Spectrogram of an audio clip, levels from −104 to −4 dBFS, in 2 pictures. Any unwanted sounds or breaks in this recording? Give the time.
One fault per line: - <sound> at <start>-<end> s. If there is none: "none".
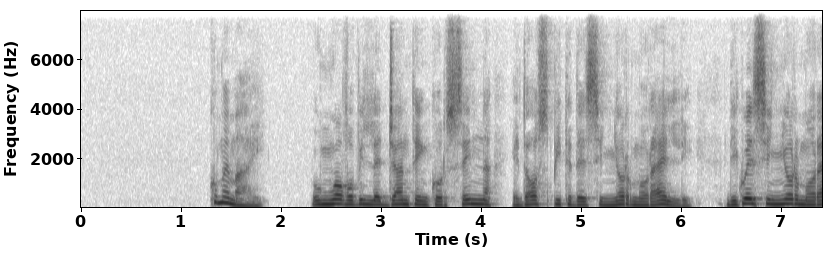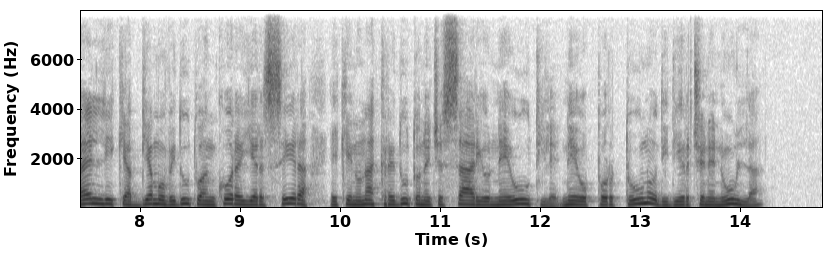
none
